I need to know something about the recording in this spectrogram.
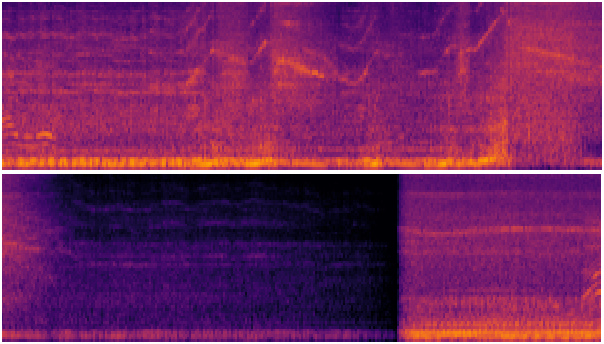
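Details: Engine revs up crisply after a TPS auto-set and drops back to a smooth, steady idle, with no ticking or knocking from the top end; normal, healthy running.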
